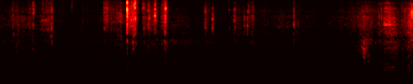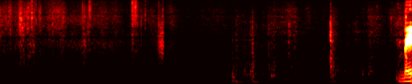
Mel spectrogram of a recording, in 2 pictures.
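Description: Small plastic parts click and rattle in a young man's hands.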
